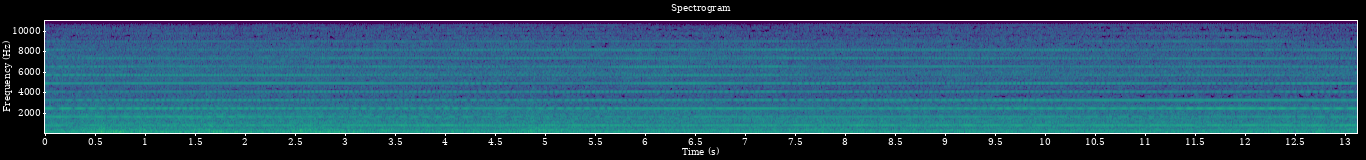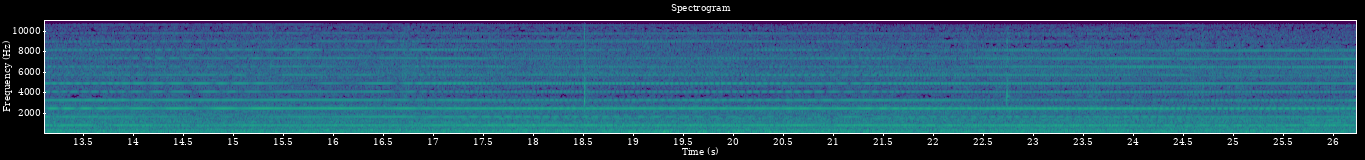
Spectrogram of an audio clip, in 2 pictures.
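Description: A switched-on 12-antenna cell phone jammer running with a steady electronic whine: several even, high, constant tones over a low hum, unchanging throughout.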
